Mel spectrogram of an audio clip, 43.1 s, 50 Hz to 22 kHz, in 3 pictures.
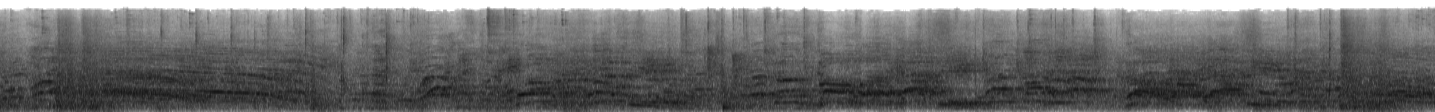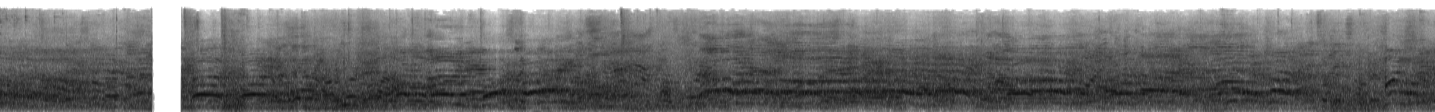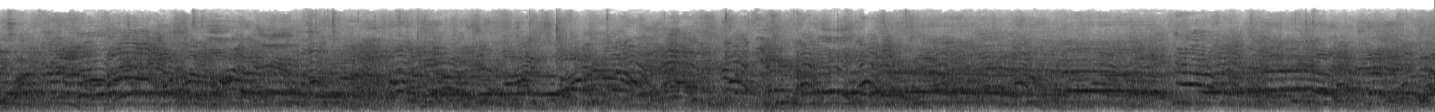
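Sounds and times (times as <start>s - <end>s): crowd shouting and talking: 0.0s - 43.0s.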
